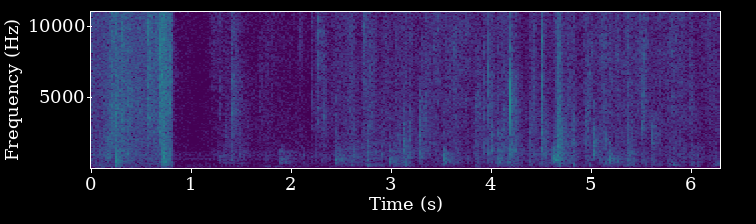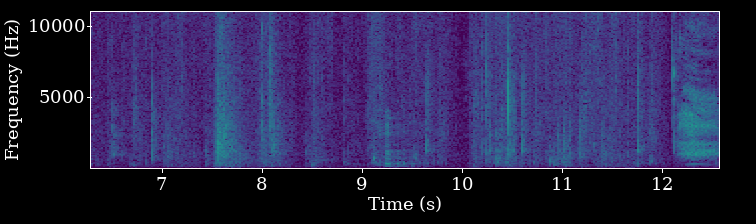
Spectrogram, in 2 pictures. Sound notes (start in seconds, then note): 0.2 bags crinkling; 1.2 footsteps pattering; 6.9 bags thud; 9.0 Becky giggles; 12.0 gasps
